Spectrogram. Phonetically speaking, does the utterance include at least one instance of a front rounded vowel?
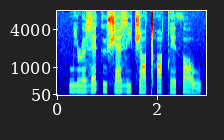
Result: yes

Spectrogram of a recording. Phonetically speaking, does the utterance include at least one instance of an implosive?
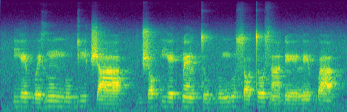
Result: yes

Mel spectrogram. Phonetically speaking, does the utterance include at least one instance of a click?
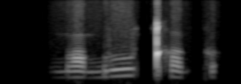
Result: yes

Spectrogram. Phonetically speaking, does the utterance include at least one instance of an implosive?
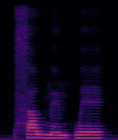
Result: no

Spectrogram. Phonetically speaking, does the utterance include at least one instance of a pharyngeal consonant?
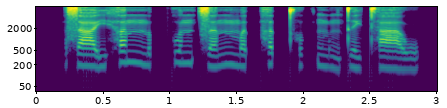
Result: no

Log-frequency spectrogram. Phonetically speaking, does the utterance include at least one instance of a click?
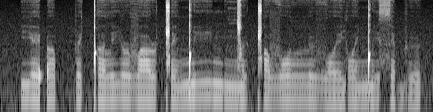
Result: yes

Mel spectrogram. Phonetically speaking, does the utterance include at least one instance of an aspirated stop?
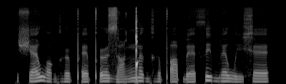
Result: no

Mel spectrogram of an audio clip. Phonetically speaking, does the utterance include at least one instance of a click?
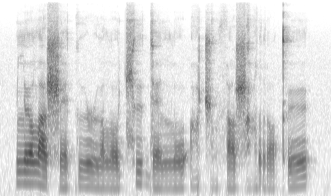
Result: no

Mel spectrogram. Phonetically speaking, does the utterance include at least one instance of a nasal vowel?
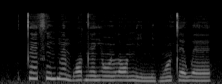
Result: yes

